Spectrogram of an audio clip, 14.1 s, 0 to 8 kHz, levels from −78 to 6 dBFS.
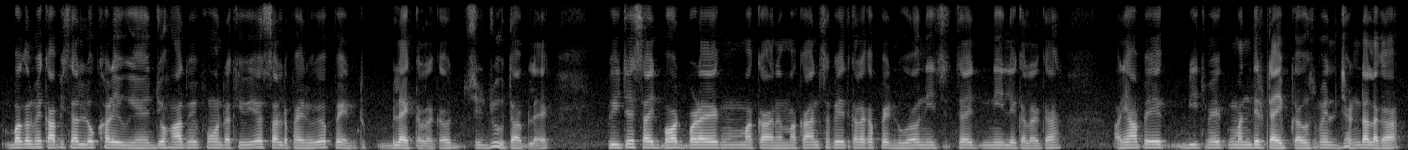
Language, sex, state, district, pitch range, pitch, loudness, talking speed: Hindi, male, West Bengal, Jhargram, 140-155 Hz, 150 Hz, -20 LUFS, 265 wpm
